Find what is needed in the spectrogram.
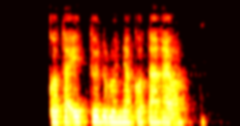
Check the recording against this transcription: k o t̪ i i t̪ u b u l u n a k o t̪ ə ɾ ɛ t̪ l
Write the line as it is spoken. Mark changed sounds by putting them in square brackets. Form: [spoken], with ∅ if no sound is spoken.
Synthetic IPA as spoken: k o t̪ [a] i t̪ u [d] u l u [ɲ] a k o t̪ [a] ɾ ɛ [∅] l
